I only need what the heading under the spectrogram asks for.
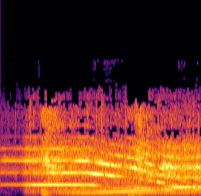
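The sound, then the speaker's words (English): A police siren wails loudly and steadily, its pitch sliding up and down in long sweeps over a low engine rumble, starting suddenly and holding for the whole stretch. “A siren. That must be the police.”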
